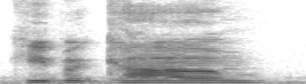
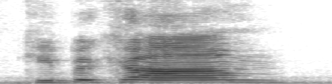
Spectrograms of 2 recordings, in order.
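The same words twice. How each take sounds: First: Said in the usual way. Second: Pressing the words harder the second time; louder insistent. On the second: Retold or imitated. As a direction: keep it calm, said louder. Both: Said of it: "I thought to myself".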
